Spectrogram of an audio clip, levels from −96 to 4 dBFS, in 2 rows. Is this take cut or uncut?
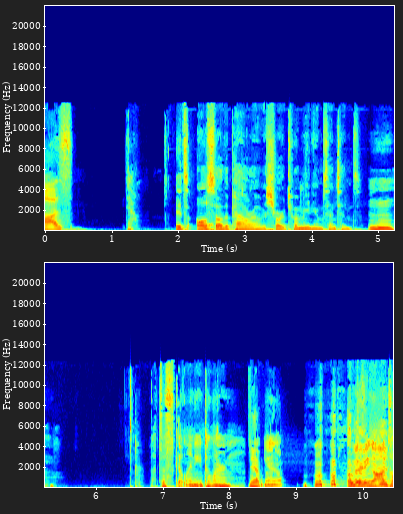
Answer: uncut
